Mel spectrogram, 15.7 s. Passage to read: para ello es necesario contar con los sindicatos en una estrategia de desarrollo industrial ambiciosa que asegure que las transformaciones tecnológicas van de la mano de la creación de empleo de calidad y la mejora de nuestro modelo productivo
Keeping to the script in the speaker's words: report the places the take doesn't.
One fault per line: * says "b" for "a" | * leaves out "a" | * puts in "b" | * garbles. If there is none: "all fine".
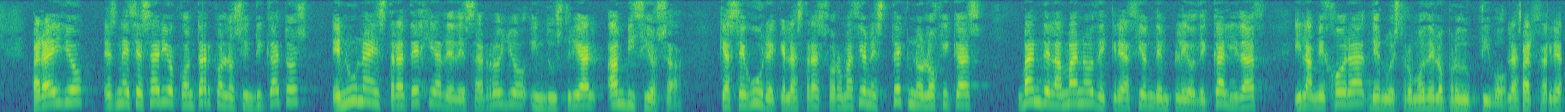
* garbles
